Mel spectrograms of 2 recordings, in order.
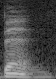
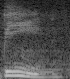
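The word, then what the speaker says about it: been: The word ben, B-E-E-N, like the past participle of the be verb. They pronounce it bean, like B-E-A-N, like the vegetable.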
